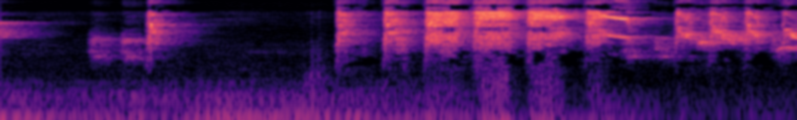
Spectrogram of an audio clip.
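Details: Javan grey-cheeked bulbul singing hard in kapas tembak style: a thin whistle and a few short notes, then a string of harsh, loud, squawky bursts about three per second.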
